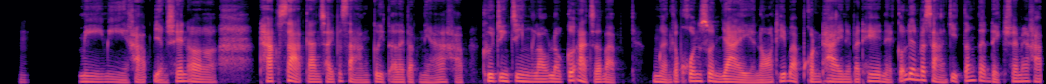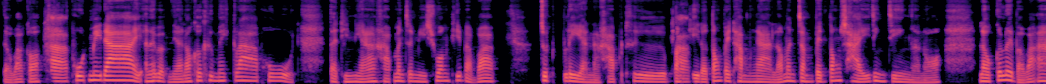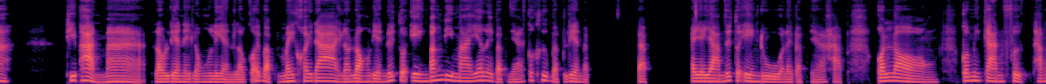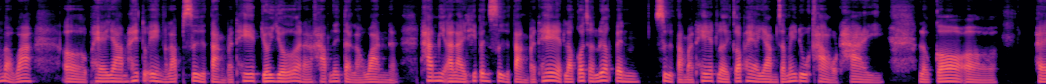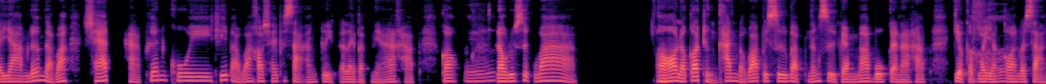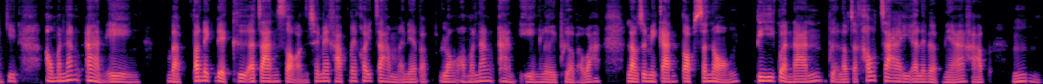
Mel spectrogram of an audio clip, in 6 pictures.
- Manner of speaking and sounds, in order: other background noise; laughing while speaking: "แบบ"; tsk; tapping; in English: "grammar book"
- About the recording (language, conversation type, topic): Thai, podcast, เริ่มเรียนรู้ทักษะใหม่ตอนเป็นผู้ใหญ่ คุณเริ่มต้นอย่างไร?
- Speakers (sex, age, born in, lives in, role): male, 25-29, Thailand, Thailand, host; male, 35-39, Thailand, Thailand, guest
